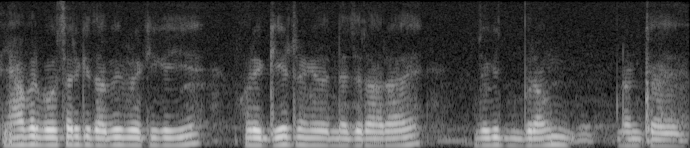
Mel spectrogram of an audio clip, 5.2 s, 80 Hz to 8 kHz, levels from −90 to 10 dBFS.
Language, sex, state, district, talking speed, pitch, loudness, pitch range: Hindi, male, Rajasthan, Jaipur, 275 wpm, 145 Hz, -17 LUFS, 140-155 Hz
